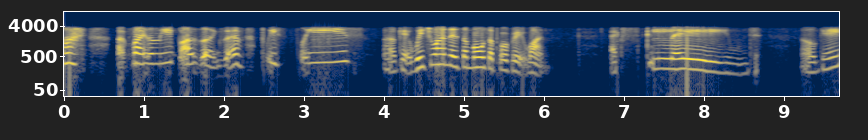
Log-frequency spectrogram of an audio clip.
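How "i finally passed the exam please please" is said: high, imploring, begging tone. Demonstrating speaking verbs in an English lesson, reading a sentence in a pleading tone. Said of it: "like a pleading tone".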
